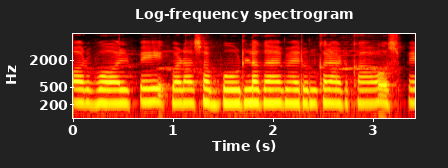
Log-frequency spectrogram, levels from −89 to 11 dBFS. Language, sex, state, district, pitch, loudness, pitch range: Hindi, female, Haryana, Rohtak, 220 Hz, -15 LUFS, 215-225 Hz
